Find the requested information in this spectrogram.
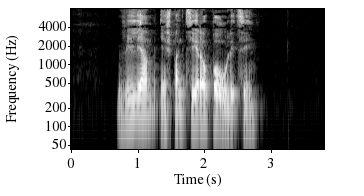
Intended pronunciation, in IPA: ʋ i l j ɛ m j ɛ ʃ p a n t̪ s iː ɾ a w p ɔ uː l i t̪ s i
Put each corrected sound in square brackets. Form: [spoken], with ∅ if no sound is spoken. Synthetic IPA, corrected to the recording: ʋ i l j [a] m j ɛ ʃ p a n t̪ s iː ɾ a w p ɔ uː l i t̪ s i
